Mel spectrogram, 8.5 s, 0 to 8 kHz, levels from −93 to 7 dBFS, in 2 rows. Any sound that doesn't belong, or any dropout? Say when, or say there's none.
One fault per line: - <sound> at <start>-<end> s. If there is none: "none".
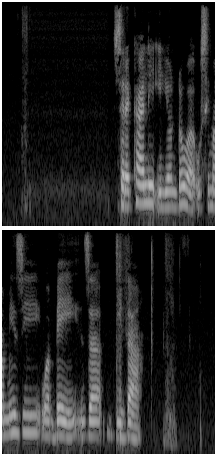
none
